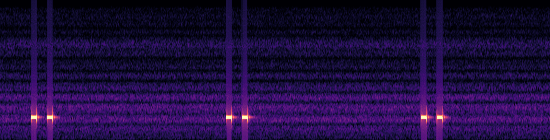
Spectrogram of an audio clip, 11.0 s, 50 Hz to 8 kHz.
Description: Beep code, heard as beeps, played three times, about 1360 Hz. 2 short. In AMI BIOS tables: memory parity error; in IBM BIOS tables: self-test error shown on screen; in Dell tables: no memory detected.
